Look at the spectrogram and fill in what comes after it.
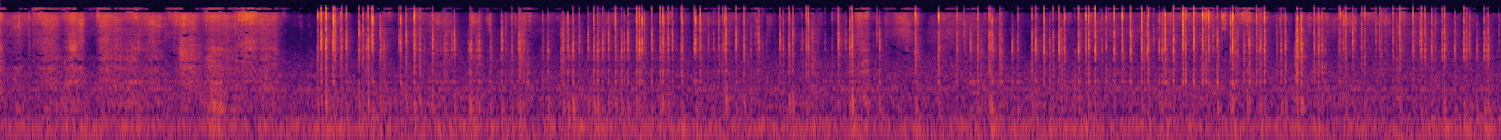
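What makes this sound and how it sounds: Long, metallic-polished nails rapidly tap and scratch across a large, flat, solid dark wood-grain tabletop. The result is a dense, continuous stream of quick, dry clicks and raspy scrapes over a steady low rumble, with crisp bright transients and no ringing after each tap.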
